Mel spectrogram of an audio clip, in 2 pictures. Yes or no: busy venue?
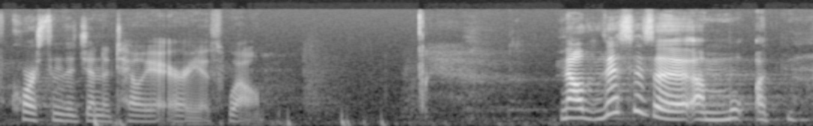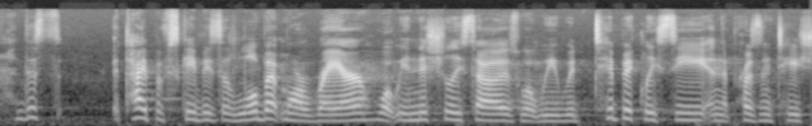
yes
